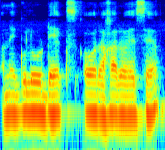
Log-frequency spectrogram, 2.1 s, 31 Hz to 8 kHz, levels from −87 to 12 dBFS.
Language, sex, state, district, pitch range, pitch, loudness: Bengali, male, Assam, Hailakandi, 115-125 Hz, 120 Hz, -12 LUFS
